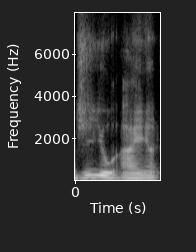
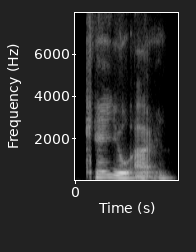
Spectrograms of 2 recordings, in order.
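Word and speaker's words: 癸: It's not Gui. So there's a difference. People who don't know, they'll say it's Gui, Gui, Gui. Sounds like ghost, but it's called Kui with a curt sound.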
